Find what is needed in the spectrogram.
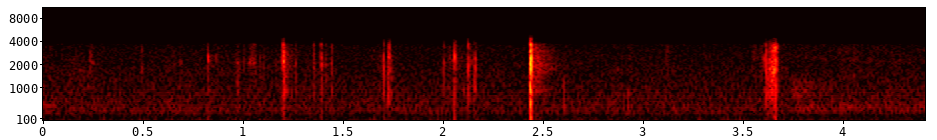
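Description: A run of sharp clicks and taps from small hard objects being handled, about eight, irregularly spaced, the loudest about two and a half seconds in.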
